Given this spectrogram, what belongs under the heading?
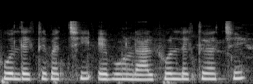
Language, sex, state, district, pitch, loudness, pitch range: Bengali, female, West Bengal, Cooch Behar, 255 Hz, -15 LUFS, 245-260 Hz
